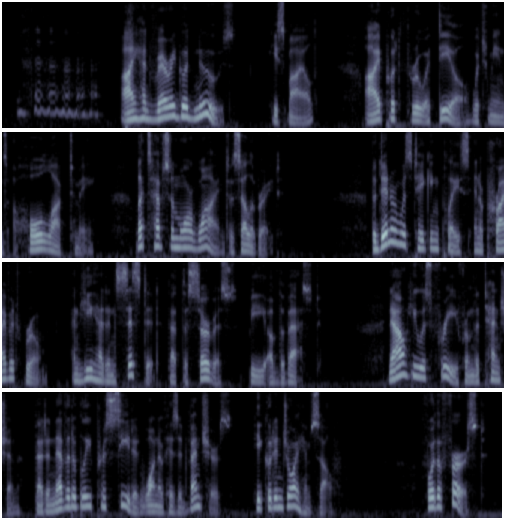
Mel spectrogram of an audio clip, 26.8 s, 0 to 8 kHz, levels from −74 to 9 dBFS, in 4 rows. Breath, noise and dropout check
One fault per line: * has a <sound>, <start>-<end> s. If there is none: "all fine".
* has a laugh, 0.2-1.4 s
